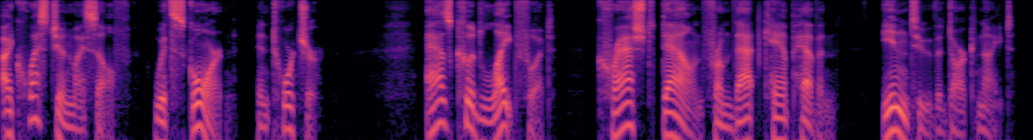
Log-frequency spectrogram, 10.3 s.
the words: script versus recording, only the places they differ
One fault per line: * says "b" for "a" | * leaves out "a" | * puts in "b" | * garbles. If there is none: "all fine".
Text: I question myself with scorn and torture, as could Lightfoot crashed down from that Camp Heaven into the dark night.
all fine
